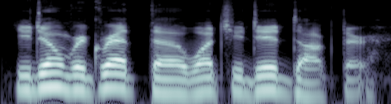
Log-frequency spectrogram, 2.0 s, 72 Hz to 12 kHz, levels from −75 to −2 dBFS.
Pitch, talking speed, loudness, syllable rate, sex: 135 Hz, 245 wpm, -16 LUFS, 5.4 syllables/s, male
